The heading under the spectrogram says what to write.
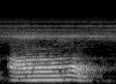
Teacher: जब हम आम शब्द को बोलते हैं तो अंत में स्वर रहित मकार का उच्चारण होता है। आम में ए ध्वनि नहीं है, तो इसको हम ये कह सकते हैं कि अंत में जो स्वर रहित मकार का उच्चारण होता है, जो होकर श्वास के एक ही आघात यानी झटके के साथ आम बोला जाता है।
